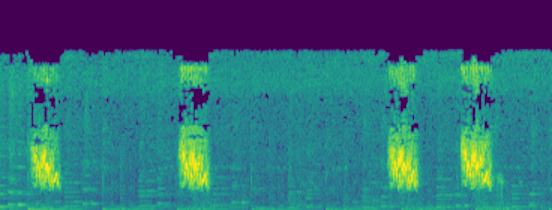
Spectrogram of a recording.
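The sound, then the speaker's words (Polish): Sparrow chirping: four short, high, bright chirp bursts, spaced irregularly, stand out over a low, rhythmically pulsing background. “Ewidentnie ćwierkanie. Który ptak tak ćwierka, panie Mateuszu? Powszechny, nieduży. Wróbelek.”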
